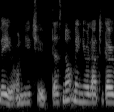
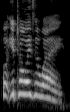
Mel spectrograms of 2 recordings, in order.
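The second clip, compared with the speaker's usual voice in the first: much louder, higher command; loud order; 6 semitones higher, 11 dB louder than usual. Acted. Mother reading the book, telling David loudly to tidy. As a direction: bark the order.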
